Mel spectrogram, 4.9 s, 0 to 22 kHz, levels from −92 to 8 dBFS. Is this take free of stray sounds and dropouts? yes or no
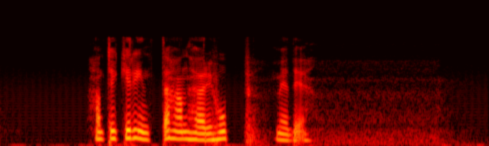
yes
